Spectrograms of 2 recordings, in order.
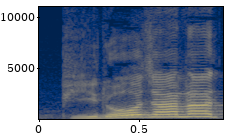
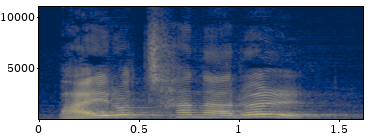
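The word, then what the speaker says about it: वैरोचन: 비로자나라는 말도 이게 산스크리트 인도 원어입니다. 이 원어의 본 발음은 바이로차나입니다. 이게 바이로차나를 음을 그대로 따온 거예요. 그래서 한문 음을 따다 보니까 바이로차나라는 말이 안 되고 비로자나라는 말로 한문 음이 되는 거예요.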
